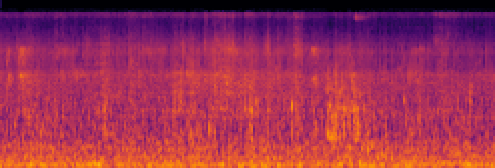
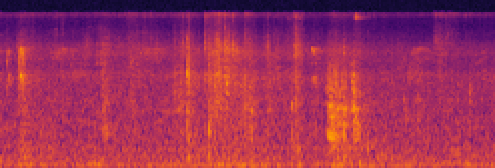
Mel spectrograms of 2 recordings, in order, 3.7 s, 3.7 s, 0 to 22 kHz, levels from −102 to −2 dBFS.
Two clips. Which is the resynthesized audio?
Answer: first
